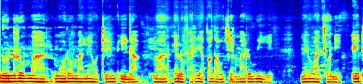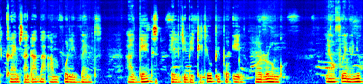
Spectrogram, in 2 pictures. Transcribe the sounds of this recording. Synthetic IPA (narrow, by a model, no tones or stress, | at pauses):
nonɾomarmɔɾɔmanɛɔtʰɪmɪɡamarɛlɔfa̰ɾɪapaɡaut͡ʃɛlmaɾwije | nɛwat͡ʃɔnɪetkɾaɪmsandad̪aʔamfulivɛntsaɡɛnstɛld͡ʒibitikjupipoʔinoɾoŋɡo | nɛɔfwɛɲɔɲu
